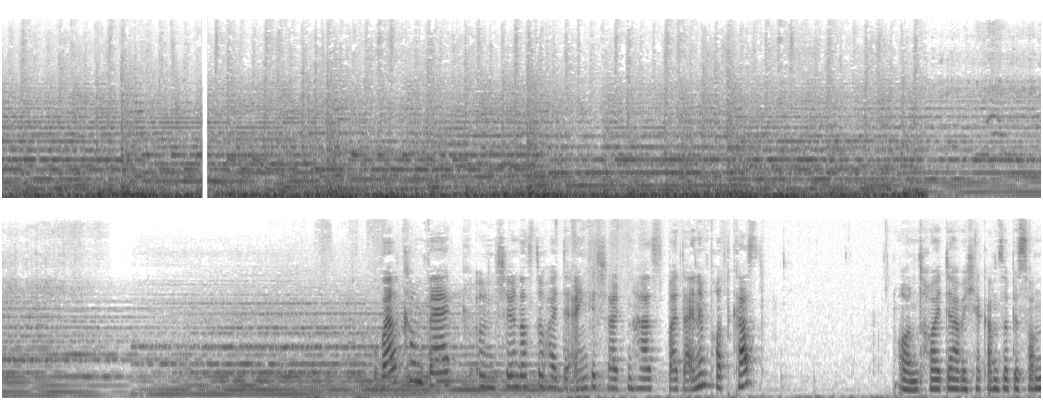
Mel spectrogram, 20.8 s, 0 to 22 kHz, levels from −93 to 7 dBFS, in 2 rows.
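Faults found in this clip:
Likely Bluetooth stall: link interference delayed packets, headphone buffer ran dry. Audio drops to silence at 2.00–2.06 s, about 60 ms, then resumes.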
